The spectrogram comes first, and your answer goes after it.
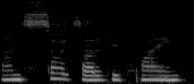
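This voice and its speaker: A woman talks through her crafting at a slow, easy pace. Her voice sits a little high and sounds mellow, with a croaky edge today. She chats casually, narrating each step as she works. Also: little pitch movement. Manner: chatty and unhurried, talking through each step. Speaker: craft vlogger. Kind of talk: relaxed craft narration while working.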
